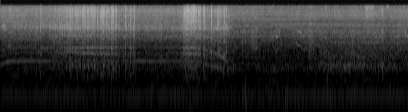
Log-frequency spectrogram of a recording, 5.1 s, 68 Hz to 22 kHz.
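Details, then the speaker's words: Live posterior cervical C3–T2 decompression and instrumented fusion for deformity and disc herniations: high-pitched whine of a high-speed neuro drill bit in short bursts with pauses while the surgeon palpates bone with the tip; surgical drilling. "Notice how I'm drilling a little bit, and then I'm palpating with the tip of the drill. So a surgeon that knows how to use these drills, we always feel with the tip."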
